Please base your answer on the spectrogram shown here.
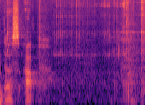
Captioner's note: rattling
